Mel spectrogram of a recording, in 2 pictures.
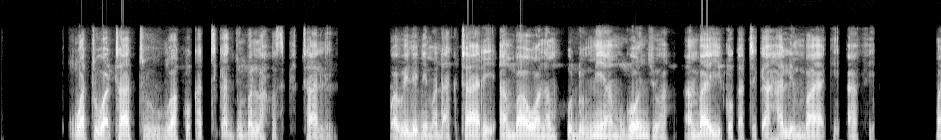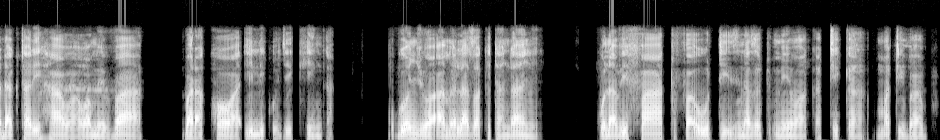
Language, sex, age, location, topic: Swahili, male, 18-24, Wajir, health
